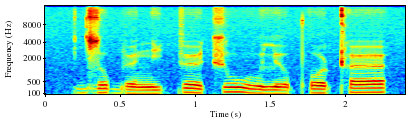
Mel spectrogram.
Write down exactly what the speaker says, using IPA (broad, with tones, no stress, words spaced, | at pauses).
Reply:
d͡zʊ˧bø˨ni˨kø˦˨ t͡ʃu˦wu˨lʲo˨pʰo˧ ʈʰœ˦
